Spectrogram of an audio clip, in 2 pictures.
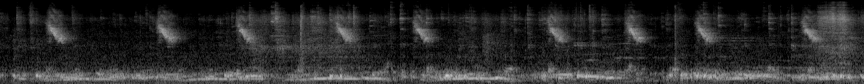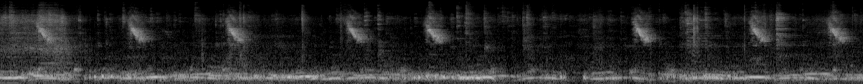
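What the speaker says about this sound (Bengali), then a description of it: "খুবই অ্যাক্টিভ একটা নরকবুতর" A male Silver Gorra pigeon coos close by in a low, repeated rolling call, with sharp chirps from other birds recurring throughout.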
